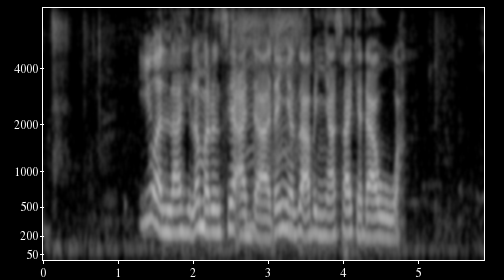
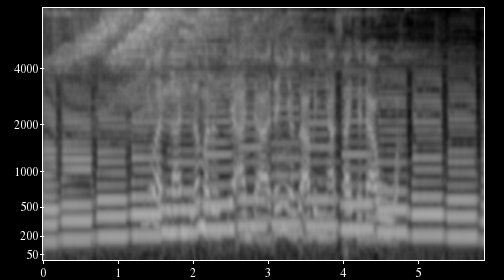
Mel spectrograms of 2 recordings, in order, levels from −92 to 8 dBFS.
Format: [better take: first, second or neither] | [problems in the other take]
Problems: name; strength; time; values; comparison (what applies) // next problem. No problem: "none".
first | background sound (Wind instrument, woodwind instrument + Wind chime); 4 dB above the speech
